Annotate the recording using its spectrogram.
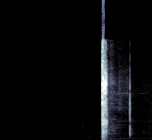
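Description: An air rifle fires a single sharp shot close by.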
